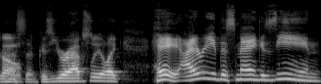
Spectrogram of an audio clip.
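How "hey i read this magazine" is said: put-on slow, high, drawn-out little-kid voice. Retelling how the other speaker offered a magazine: imitating someone as a little kid. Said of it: "That's what you sounded like when you were a little kid".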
